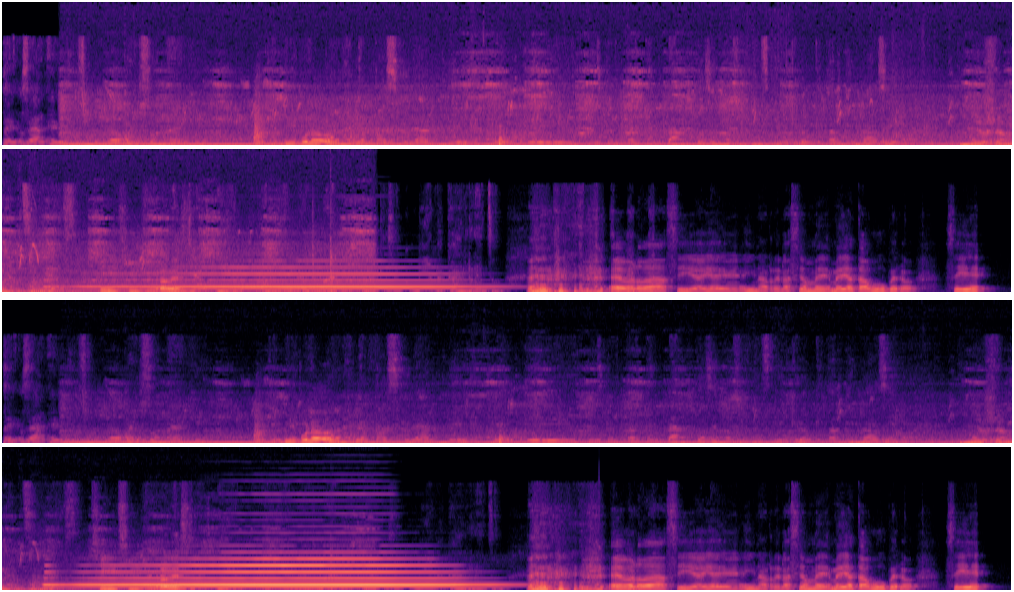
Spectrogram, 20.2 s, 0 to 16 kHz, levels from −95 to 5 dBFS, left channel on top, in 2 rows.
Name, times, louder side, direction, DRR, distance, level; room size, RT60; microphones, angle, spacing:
voice 1, 0.0-2.1 2.4-10.8 11.5-15.4 16.3-16.4, left 2 dB, 70° left, 2.0 m, -42 dB
sound 1, 0.6-13.9, left 4 dB, 55° left, 0.4 m, -39 dB
voice 2, 2.8-3.6 11.1-12.0 15.3-19.9, right 1 dB, 10° right, 0.5 m, -32 dB
Wind instrument woodwind instrument, 10.5-15.3, right 9 dB, 75° right, 0.4 m, -24 dB
10.0 x 5.6 x 4.4 m
head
